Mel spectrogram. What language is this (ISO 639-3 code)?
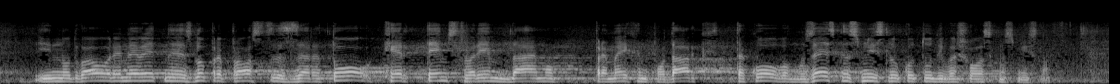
slv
